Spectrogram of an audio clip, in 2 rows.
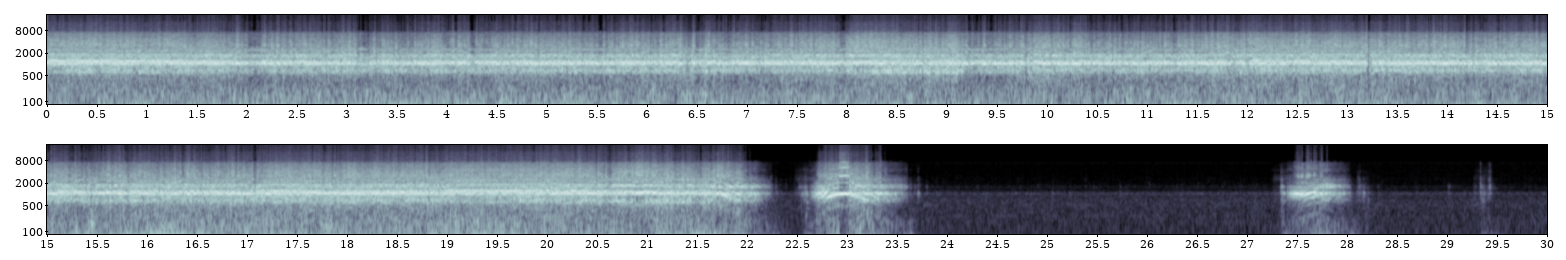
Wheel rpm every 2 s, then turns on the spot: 160, 160, 160, 160, 160, 160, 160, 160, 160, 160, 150, 30, 0, 0, 0.
none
